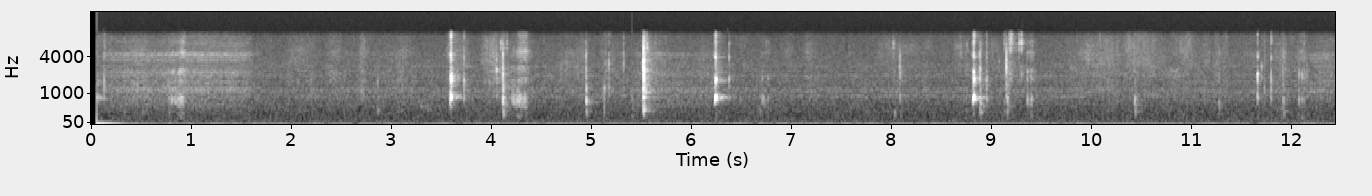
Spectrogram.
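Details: Hiccups recorded on a Flip Video camcorder: sharp, brief hiccup sounds recurring irregularly, several in about twelve seconds, in a quiet room.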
